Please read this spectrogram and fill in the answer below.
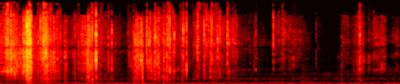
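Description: Foil Magic: The Gathering booster pack wrapper being torn open and crinkled by hand. The crackle is loudest in the first second and a half, then fades to faint rustling.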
